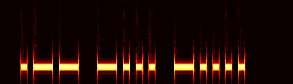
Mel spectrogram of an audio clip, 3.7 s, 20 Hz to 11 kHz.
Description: Morse code, heard as a keyed tone, about 15 wpm, 700 Hz. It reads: WB6
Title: USA Call Sign Prefixes - Repeated 2x - 15wpm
